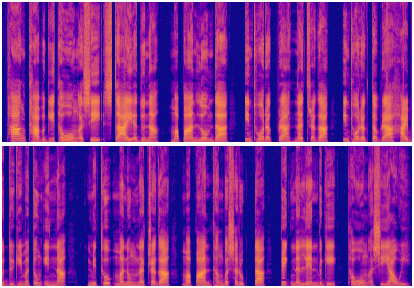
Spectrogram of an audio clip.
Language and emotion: Manipuri, neutral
